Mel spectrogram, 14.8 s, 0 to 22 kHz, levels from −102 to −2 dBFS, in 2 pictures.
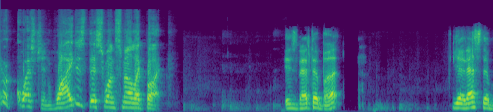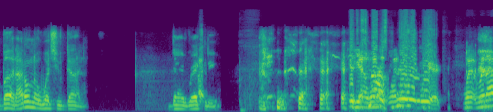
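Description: No faults can be heard anywhere in the clip.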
